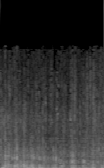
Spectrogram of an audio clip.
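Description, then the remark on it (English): A deep, steady rumble rolls on under a rush of wind, loud and continuous with no distinct cracks, like thunder grumbling through a gusty storm, under black, rolling clouds at the Borgo Pass. “There were black, rolling clouds overhead, and in the air, the heavy, oppressive sense of thunder.”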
